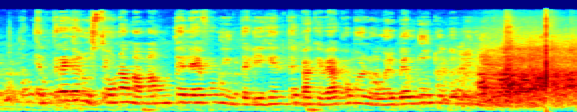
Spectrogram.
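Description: A woman speaks with animation through a microphone in a large hall.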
